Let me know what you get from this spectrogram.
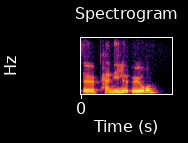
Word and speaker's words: Pernille Ørum: Well, in Danish, it's Pernille Ørum.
